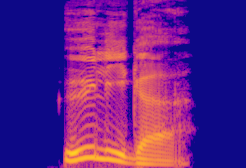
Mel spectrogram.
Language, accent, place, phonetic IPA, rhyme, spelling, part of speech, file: German, Germany, Berlin, [ˈøːlɪɡɐ], -øːlɪɡɐ, öliger, adjective, De-öliger.ogg
- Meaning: inflection of ölig: 1. strong/mixed nominative masculine singular 2. strong genitive/dative feminine singular 3. strong genitive plural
